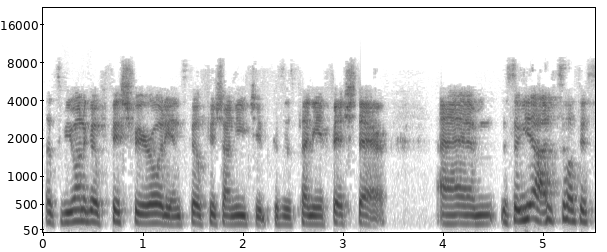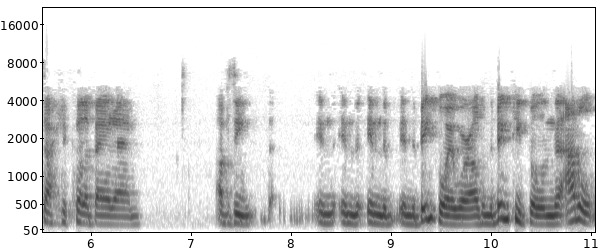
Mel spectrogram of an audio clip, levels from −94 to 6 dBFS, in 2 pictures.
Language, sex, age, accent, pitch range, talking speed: English, female, 20-39, Irish, 145-165 Hz, 260 wpm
